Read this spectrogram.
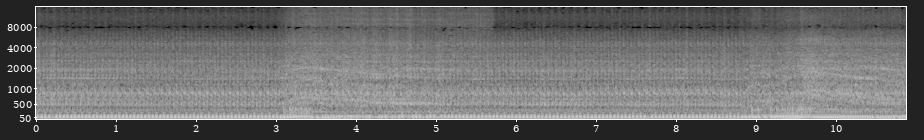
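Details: Citroën Ami 8 flat-twin, hot: uneven low idle, pulses stumbling now and then among steady beats; intermittent ignition misfire the owner is certain comes from the condenser.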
